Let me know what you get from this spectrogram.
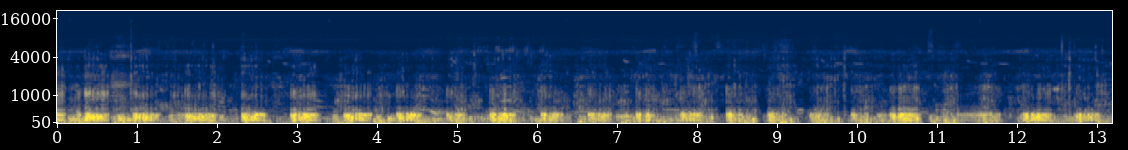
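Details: Pride of lions feasting on a wildebeest kill in the Greater Kruger National Park, South Africa, cubs trying to get their share: steady low rasping growls and chewing grunts, rhythmic and repeated almost twice a second throughout.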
